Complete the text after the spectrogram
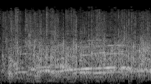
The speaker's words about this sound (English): I'm Cameron Esposito. I'll be your host tonight. You can applaud for me.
